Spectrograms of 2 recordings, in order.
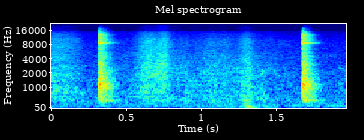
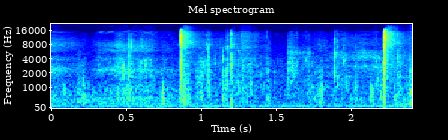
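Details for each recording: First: Electric fence energizer, swapped in to replace one reading only 0.3–0.4, pulses with sharp, even single ticks about 1.35 s apart in a quiet room. Output reads 13.8–14 through the switch and feed line, with the North lot switched off. Normal pulsing. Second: Horse-lot electric fence reading only 1.7 kV at its end, with a ground fault to the west: sharp dry snaps about every 1.3 seconds over quiet outdoor background. The fence is arcing to a hard ground.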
